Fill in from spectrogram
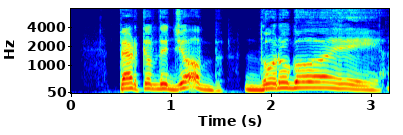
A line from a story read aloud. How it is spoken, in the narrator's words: Anton slurred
